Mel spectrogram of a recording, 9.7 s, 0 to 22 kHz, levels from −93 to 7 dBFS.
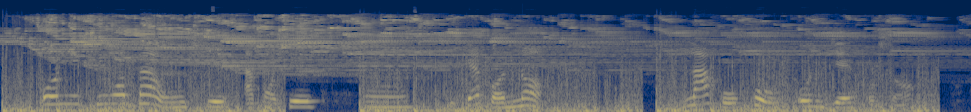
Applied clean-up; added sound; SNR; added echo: none; Wind + Chime; -2 dB; none.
